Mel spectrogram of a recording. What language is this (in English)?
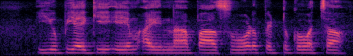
Telugu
